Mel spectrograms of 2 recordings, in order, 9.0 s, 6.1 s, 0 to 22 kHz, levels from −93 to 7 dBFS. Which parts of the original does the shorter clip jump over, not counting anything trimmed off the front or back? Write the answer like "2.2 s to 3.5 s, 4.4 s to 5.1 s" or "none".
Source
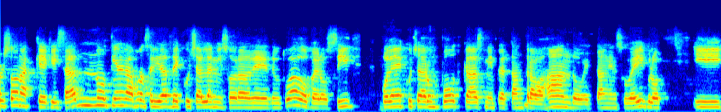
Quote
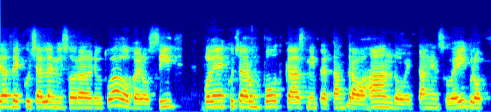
3.1 s to 3.4 s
